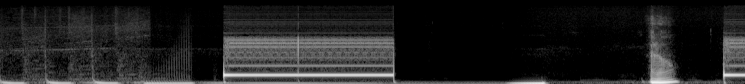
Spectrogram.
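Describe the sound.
Telephone ring tone while calling back a listener late at night: low thumps and clicks, then one long steady mid-pitched tone of about one and a half seconds, followed by further clicks and line noise.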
